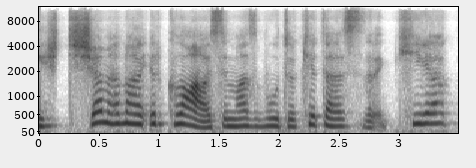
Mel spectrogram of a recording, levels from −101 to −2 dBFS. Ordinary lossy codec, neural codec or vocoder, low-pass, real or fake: Opus, 32 kbps; codec, 16 kHz in and 24 kHz out, 0.6 kbps, FocalCodec, streaming, 4096 codes; 10.8 kHz; fake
